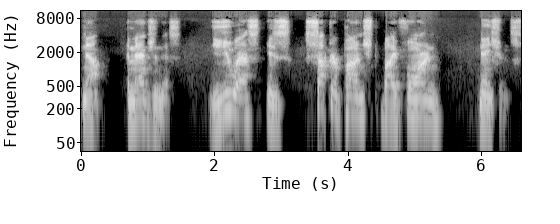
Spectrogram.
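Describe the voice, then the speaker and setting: A man with an American accent speaks at a very slow pace, with long, frequent pauses, a fairly high pitch and vocal fry. His intonation is lively, and the background is quiet. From US Midwest, northern Indiana. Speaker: retired intelligence analyst. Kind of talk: interview. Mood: earnest, indignant. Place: home room. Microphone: video call.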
